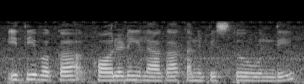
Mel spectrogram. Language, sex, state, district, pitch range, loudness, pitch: Telugu, female, Telangana, Mahabubabad, 180-200 Hz, -15 LUFS, 185 Hz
